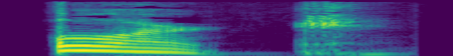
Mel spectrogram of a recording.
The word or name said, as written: orc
